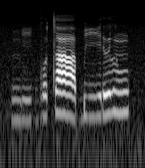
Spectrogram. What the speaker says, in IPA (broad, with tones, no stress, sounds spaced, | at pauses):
ŋ iː˨ ɡ o˧ t aː˦˨ ɓ iː˧ ɾ ɨ˦ l ũ˦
